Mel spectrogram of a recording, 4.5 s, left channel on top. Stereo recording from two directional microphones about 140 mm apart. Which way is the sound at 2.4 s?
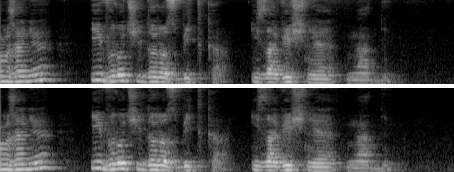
35° left (ahead or behind).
